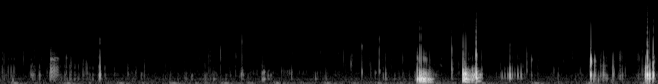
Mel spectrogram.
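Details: Stomach growling: irregular gurgling and rumbling bursts from the belly, some loud, as gas and fluid move through the gut.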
